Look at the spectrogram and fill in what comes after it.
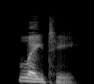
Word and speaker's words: Leyte: nor even how to pronounce it. Leyte.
